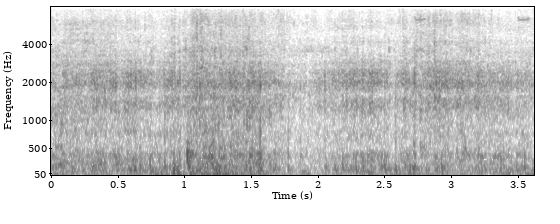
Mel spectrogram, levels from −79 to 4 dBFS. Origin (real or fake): real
